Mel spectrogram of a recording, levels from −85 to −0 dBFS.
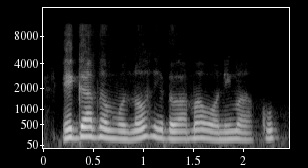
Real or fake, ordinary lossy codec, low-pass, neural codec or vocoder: fake; Opus, 32 kbps; 10.8 kHz; codec, 16 kHz in and 24 kHz out, 0.8 kbps, FocalCodec, streaming, 65536 codes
